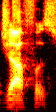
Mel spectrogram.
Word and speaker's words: JAFUS: I call it JAFUS, Japan, Philippines, US. I mean, it rhymes well with AUKUS.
